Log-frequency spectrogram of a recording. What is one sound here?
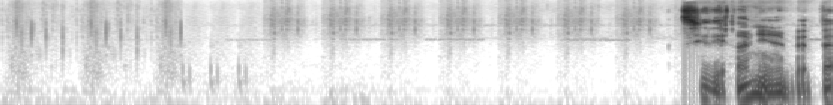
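Soft footsteps patter at a steady pace.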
